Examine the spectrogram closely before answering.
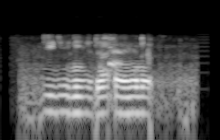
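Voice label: Raleigh Police Northeast District Dispatch, p25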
